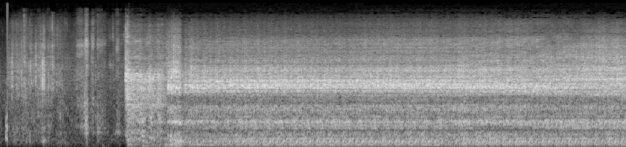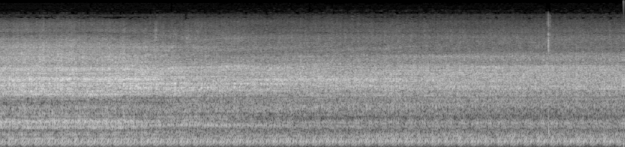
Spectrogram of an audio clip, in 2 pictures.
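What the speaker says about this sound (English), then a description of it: "I want to hear a cold start." A vehicle cold-starts after a few faint handling sounds, its engine catching abruptly and then settling into a loud, steady idle that runs on without a break, close by and outdoors.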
